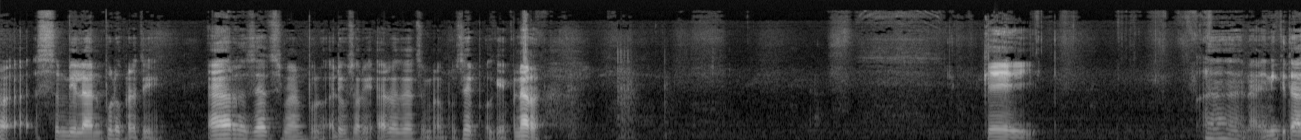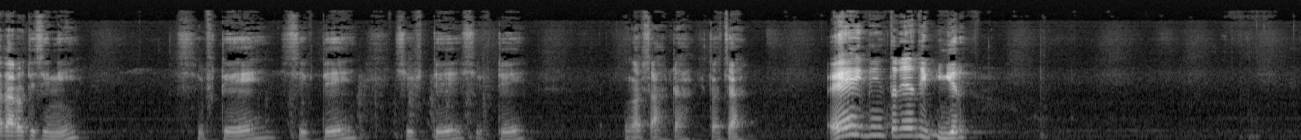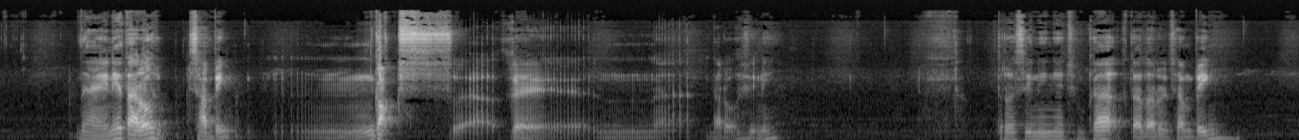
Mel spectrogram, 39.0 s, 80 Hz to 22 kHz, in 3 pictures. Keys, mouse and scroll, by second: 5.6 KP_3, 5.9 scroll up 3, 6.2 shift+middle click, 7.6 Tab, 9.0 Tab, 9.4 click, 11.0 s, 11.9 scroll up 3, 12.0 scroll down 1, 12.1 g, 13.3 s, 14.2 shift+d, 15.3 shift+middle click, 15.5 shift+d, 16.4 shift+d, 18.2 shift+d, 18.8 ctrl+z, 19.1 middle click, 19.7 KP_7, 20.2-20.5 scroll down 3, 20.5 shift+middle click, 20.8-21.1 scroll down 2, 21.2-21.6 scroll up 4, 21.5 shift+middle click, 22.1 click, 23.0 g, 25.1-25.4 scroll up 5, 25.4 shift+middle click, 25.7 a, 25.8 a, 26.5 l, 27.3 g, 30.8 a, 31.3 l, 31.9 g, 32.8 shift+middle click, 33.2 scroll up 1, 33.3 middle click, 35.1-37.4 typing.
